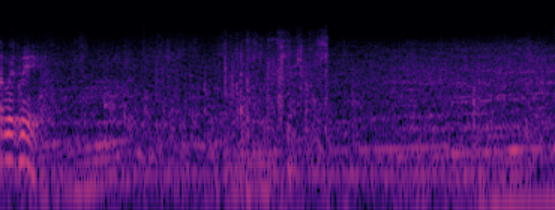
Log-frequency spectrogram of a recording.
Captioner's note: traffic humming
